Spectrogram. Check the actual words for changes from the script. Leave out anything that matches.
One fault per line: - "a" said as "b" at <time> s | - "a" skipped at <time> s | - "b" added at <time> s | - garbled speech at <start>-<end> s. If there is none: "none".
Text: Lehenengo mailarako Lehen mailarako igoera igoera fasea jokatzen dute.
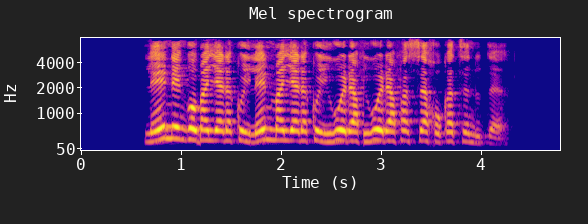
none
